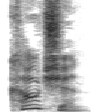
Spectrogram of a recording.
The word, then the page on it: cochin: British English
